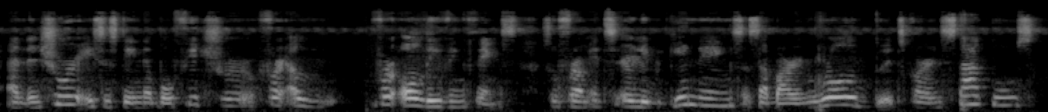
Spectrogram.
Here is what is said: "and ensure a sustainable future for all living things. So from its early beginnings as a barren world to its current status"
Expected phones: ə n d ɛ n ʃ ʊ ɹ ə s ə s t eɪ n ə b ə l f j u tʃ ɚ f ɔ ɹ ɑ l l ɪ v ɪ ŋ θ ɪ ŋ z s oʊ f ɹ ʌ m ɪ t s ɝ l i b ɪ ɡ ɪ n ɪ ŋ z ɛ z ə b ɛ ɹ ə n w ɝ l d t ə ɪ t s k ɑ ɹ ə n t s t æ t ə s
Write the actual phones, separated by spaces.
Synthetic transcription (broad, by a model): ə n d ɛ n ʃ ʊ ɹ ə s ə s t eɪ n ə b ə l f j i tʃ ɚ f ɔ ɹ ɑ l l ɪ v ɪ ŋ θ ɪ ŋ s oʊ f ɹ ʌ m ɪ t s ɝ l i b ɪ ɡ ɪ n ɪ ŋ s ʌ s ə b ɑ ɹ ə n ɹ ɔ d t ə ɪ t s k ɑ ɹ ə n t s t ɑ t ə s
